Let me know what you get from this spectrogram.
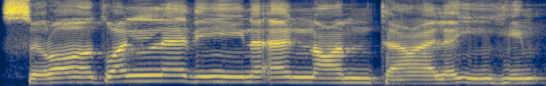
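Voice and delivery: slow, measured recitation with drawn-out vowels; Quran recitation. Shown as a demonstration. Teacher models the verse for students, slow recitation. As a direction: recite slowly and evenly, stretching long vowels.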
